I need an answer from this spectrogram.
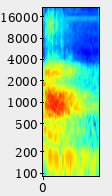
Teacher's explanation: आ जहां मुख पूरा खुला हो आ तो विपत स्वर होता है बाकी सब अर्ध वित स्वर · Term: विवत स्वर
